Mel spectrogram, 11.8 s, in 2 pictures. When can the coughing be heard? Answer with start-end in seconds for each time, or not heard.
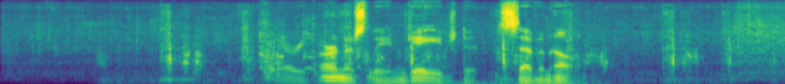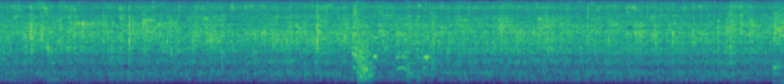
1.6-3.4, 8.0-9.2.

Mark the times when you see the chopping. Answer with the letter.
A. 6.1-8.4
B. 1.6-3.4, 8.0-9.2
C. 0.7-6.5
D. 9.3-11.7
C.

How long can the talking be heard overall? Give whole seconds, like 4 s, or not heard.
2 s.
